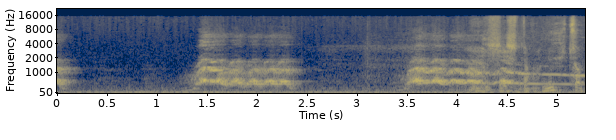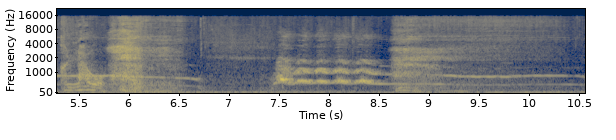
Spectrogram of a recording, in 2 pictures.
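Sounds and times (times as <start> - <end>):
dog barking at night: 0.0 - 0.2, 1.3 - 2.5, 3.5 - 4.6, 7.4 - 8.6
faint steady hum: 0.0 - 10.5
speech: 4.4 - 6.4.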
